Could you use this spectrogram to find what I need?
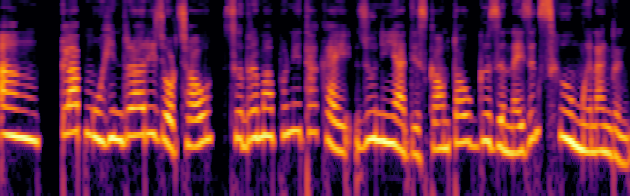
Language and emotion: Bodo, surprised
